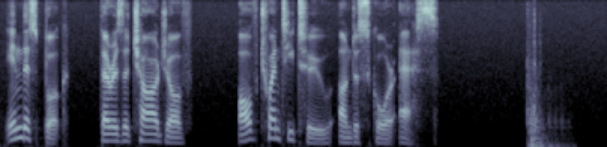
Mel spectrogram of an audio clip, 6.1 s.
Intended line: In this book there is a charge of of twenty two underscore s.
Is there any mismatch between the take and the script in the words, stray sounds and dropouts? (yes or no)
yes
